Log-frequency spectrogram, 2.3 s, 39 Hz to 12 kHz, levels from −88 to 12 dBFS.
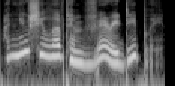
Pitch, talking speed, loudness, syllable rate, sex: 255 Hz, 180 wpm, -14 LUFS, 4.9 syllables/s, female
